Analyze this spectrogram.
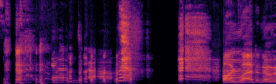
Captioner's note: laughter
